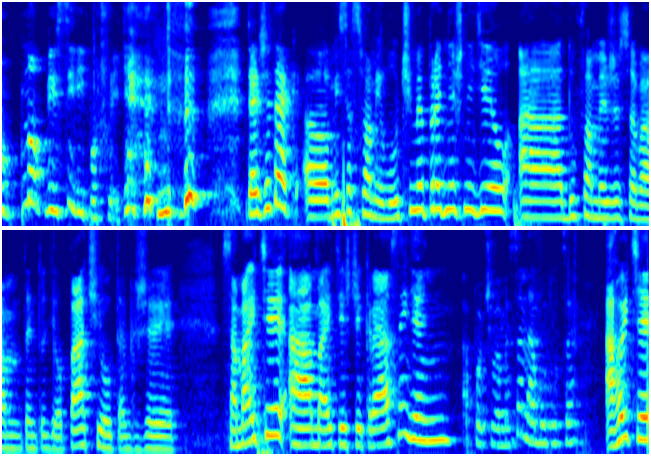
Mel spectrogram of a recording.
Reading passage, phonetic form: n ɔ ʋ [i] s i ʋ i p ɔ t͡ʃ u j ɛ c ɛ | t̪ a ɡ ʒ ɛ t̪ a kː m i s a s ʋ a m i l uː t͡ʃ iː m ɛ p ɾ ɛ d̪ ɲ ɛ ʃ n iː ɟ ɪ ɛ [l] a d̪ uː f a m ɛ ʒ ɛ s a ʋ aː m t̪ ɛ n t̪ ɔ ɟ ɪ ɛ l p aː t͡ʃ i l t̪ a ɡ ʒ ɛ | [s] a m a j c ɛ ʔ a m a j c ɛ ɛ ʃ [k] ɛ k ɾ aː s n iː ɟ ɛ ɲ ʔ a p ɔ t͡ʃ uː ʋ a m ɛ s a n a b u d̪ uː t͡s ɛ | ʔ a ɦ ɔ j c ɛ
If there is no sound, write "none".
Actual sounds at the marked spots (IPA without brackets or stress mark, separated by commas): i, l, s, c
